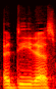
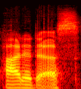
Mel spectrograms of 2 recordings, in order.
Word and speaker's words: Adidas: way here in the US we're used to pronouncing it Adidas but it's actually pronounced Adidas I really like the Adidas stripe sneaker and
